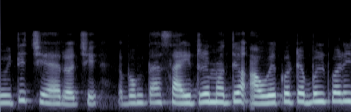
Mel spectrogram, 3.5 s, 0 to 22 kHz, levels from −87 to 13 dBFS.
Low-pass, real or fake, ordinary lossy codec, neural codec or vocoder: none; fake; none; codec, 16 kHz, 4 kbps, FunCodec, trained on Chinese and English, 50 frames a second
